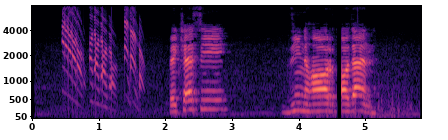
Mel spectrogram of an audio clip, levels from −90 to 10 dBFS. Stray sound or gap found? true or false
true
